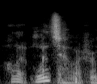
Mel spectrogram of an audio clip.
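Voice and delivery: usual speaking voice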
